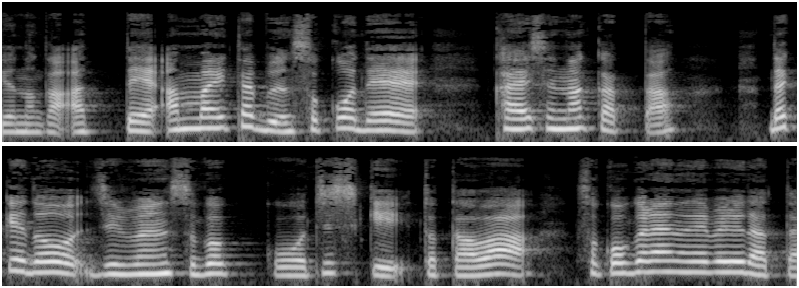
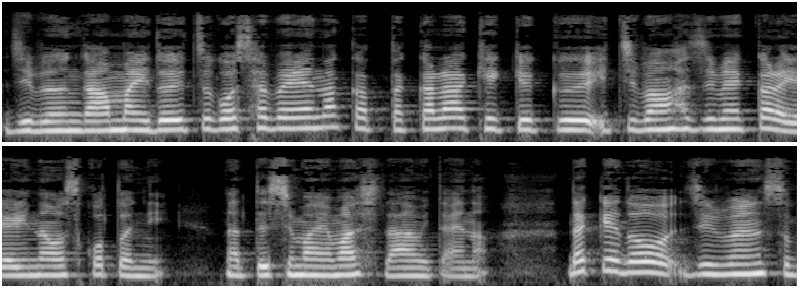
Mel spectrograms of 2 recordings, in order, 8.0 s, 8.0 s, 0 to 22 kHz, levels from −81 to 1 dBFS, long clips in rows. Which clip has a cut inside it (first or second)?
first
